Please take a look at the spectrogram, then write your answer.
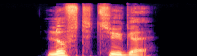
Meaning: nominative/accusative/genitive plural of Luftzug
- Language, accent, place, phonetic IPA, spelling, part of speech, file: German, Germany, Berlin, [ˈlʊftˌt͡syːɡə], Luftzüge, noun, De-Luftzüge.ogg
